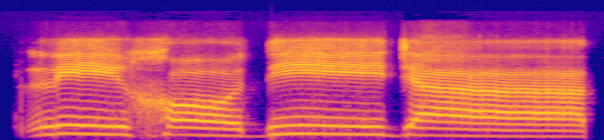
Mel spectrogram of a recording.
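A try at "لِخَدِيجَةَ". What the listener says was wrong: Aywa, li Khadijata ya.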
